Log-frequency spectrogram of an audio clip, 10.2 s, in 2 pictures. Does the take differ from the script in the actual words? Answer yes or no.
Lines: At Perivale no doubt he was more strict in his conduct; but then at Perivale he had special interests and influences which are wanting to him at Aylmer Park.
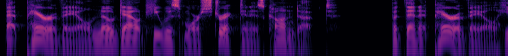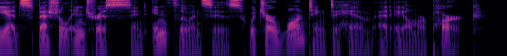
no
